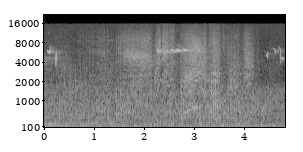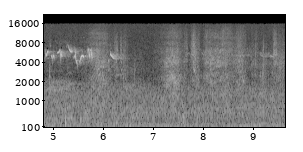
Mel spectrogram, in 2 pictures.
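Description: A songbird singing two short phrases of quick, high twittering notes, about two seconds in and again about five seconds in, over a steady outdoor hiss with a few faint knocks.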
